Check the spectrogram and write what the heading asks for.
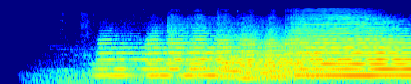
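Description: Military wind band's brass section opening a march. It comes in about half a second in and plays a few held notes that step down and back up in pitch, growing louder.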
